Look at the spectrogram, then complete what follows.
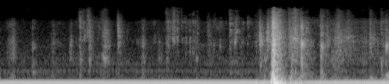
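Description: A steady low hum, with one loud, sharp knock about three and a half seconds in.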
